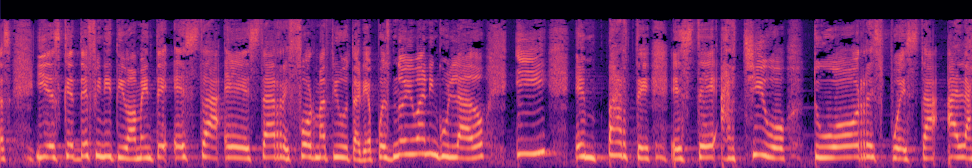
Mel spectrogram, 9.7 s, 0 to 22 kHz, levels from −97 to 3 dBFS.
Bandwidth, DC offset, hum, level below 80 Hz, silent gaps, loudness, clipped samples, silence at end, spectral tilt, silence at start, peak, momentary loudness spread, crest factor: 14 kHz; under 0.1%; none; -58 dBFS; none; -18 LUFS; under 0.1%; 0 s; -2.5 dB/octave; 0 s; -6 dBFS; 4 LU; 12 dB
